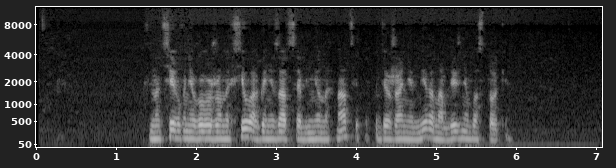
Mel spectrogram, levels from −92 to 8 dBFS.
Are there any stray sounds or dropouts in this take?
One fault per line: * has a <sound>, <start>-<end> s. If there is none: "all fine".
all fine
